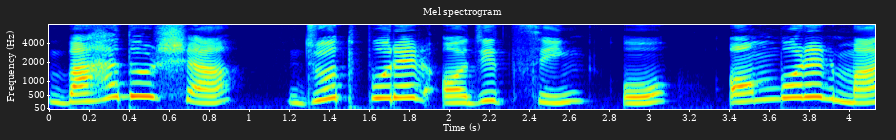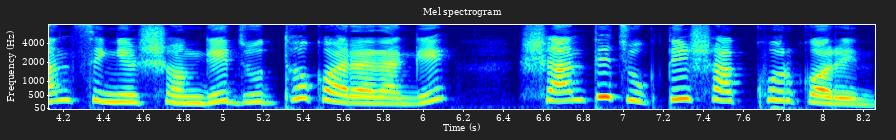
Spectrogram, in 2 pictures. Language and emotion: Bengali, neutral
